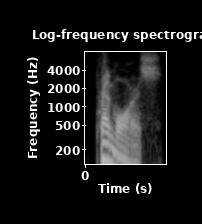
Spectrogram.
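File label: "premorse", American English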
